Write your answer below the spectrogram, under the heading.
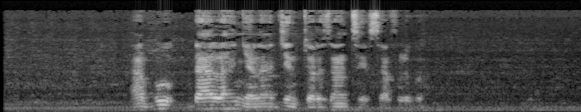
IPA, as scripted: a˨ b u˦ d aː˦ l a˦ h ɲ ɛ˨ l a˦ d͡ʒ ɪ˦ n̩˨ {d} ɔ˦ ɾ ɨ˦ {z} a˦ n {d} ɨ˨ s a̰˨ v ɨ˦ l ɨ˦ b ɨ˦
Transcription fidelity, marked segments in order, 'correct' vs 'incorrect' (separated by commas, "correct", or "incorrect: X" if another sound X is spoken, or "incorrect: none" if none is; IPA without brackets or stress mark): incorrect: t, correct, incorrect: t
